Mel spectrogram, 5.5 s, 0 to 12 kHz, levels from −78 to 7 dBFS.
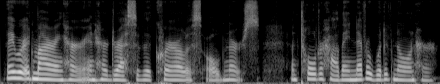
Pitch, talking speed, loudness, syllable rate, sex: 190 Hz, 240 wpm, -18 LUFS, 5.9 syllables/s, female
